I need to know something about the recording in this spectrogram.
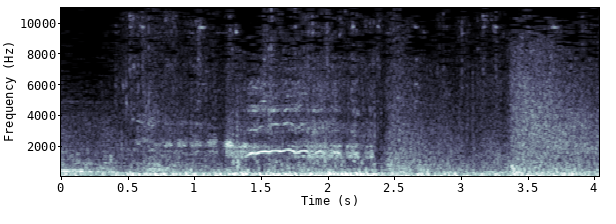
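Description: A horse whinnies about a second in, a wavering call lasting about a second, over the dense rumble of hooves, with dramatic trailer score beneath.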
